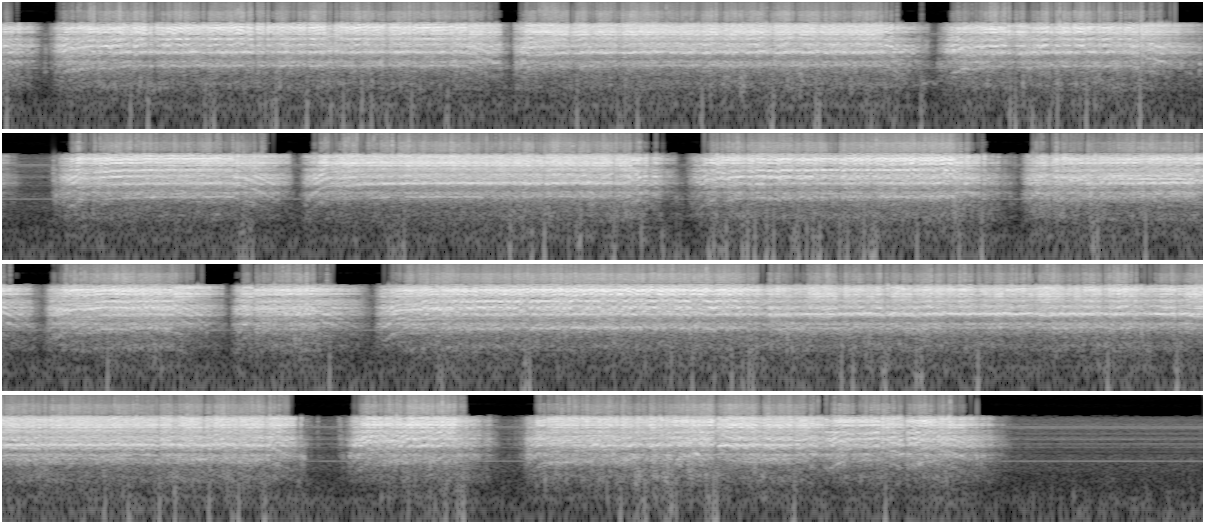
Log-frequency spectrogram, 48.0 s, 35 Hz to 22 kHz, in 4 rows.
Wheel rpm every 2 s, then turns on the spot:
150, 230, 180, 220, 160, 180, 100, 130, 230, 150, 190, 140, 130, 100, 170, 210, 220, 230, 210, 130, 110, 210, 150, 0.
none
